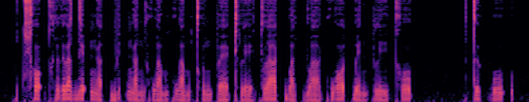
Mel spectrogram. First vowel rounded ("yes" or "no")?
yes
